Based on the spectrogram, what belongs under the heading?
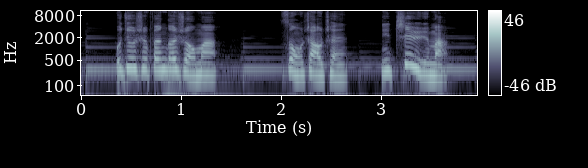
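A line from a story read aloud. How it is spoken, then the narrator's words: Choked tearful. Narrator (Chinese): 哭了好久，才哽咽着说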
